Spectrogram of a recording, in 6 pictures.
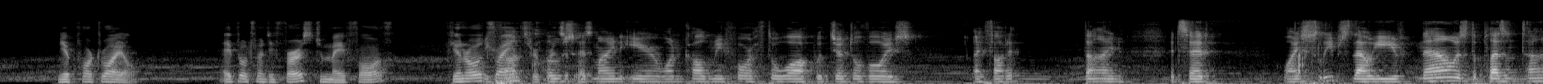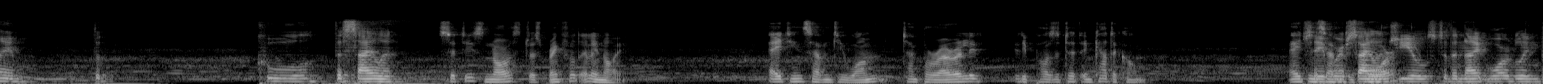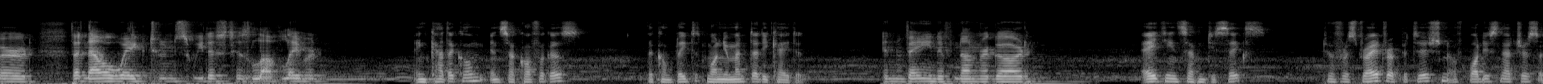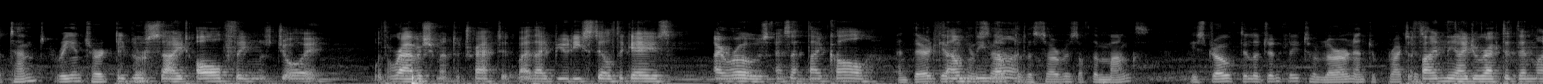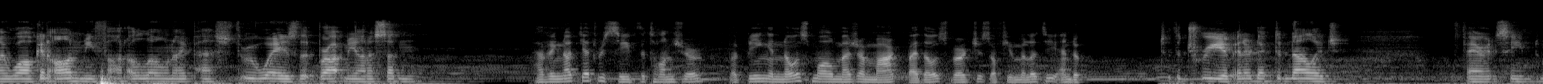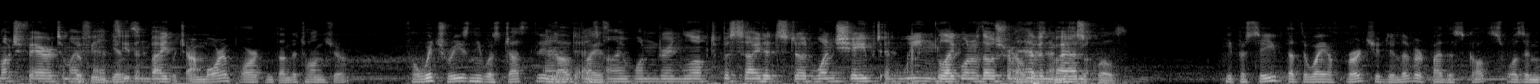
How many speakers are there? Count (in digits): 2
